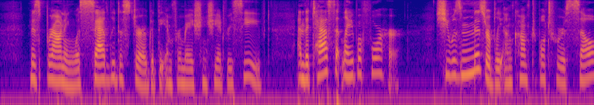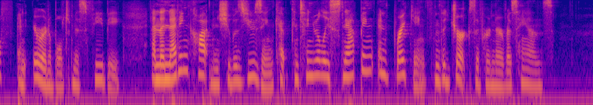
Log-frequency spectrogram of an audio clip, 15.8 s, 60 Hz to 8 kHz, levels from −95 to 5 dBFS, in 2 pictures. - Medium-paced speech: Yes, average, 180 wpm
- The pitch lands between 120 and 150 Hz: No, high, 195 Hz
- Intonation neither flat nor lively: No, wide, 6.0 semitones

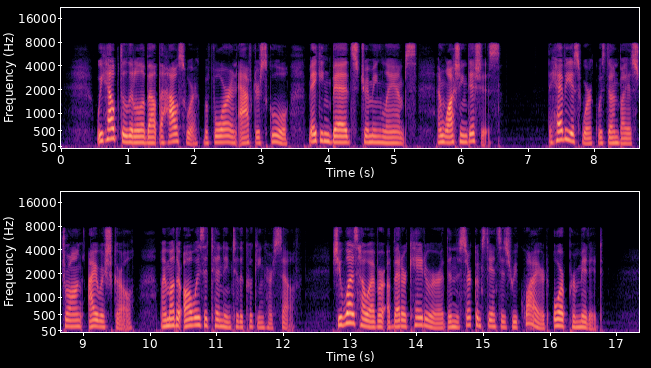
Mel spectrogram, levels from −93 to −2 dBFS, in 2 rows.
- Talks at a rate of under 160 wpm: No, average, 165 wpm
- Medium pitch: Yes, medium, 170 Hz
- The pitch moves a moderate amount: Yes, average, 3.4 semitones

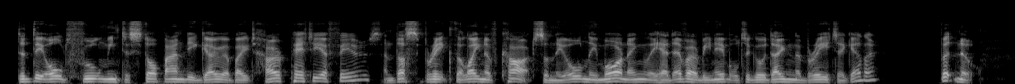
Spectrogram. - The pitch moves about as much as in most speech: Yes, average, 3.6 semitones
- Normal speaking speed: No, fast, 220 wpm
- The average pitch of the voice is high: No, low, 120 Hz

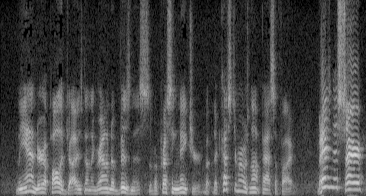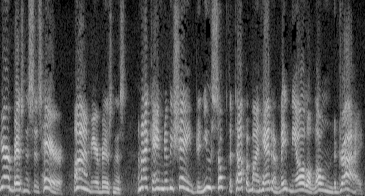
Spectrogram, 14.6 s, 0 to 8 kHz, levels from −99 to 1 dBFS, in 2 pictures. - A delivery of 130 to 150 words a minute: No, average, 195 wpm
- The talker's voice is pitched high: Yes, high, 230 Hz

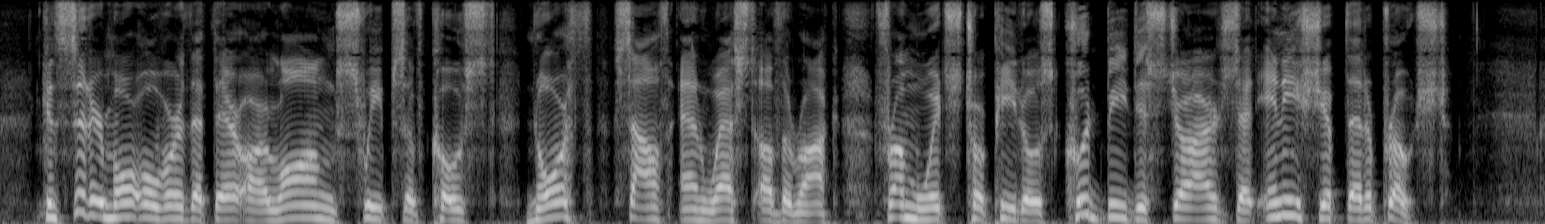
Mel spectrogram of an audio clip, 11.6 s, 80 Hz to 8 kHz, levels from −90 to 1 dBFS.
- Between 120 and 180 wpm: Yes, average, 140 wpm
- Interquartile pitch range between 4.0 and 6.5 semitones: No, average, 3.3 semitones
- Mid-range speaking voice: Yes, medium, 150 Hz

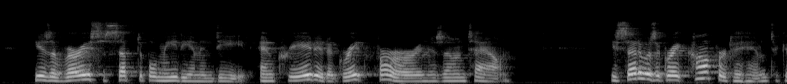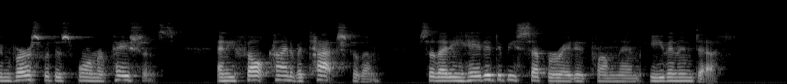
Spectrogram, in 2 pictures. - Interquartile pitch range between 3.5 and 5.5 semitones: Yes, average, 4.5 semitones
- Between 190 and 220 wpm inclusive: Yes, average, 195 wpm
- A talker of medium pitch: Yes, medium, 170 Hz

